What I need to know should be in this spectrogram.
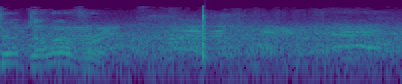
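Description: A baseball pops into a catcher's mitt.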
